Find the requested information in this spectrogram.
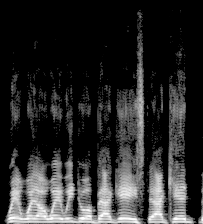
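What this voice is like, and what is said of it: Mixed put-on East Coast accents. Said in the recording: “That's a conglomeration of all of the accents.”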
